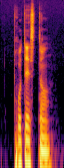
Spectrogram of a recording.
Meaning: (adjective) Protestant; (verb) present participle of protester; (noun) Protestant (person)
- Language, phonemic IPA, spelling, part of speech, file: French, /pʁɔ.tɛs.tɑ̃/, protestant, adjective / verb / noun, Fr-protestant.ogg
